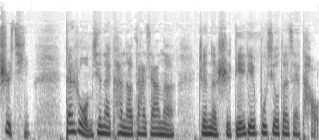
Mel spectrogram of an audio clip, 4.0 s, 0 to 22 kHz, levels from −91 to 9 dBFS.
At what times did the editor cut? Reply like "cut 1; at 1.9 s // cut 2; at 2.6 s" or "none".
none

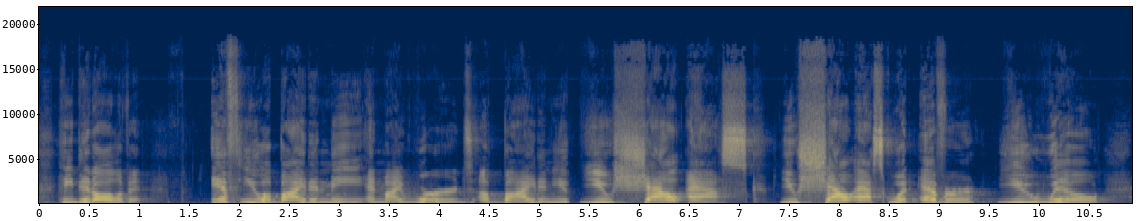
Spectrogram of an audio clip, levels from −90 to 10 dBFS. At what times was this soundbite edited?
cut 1; at 5.3 s // cut 2; at 7.3 s

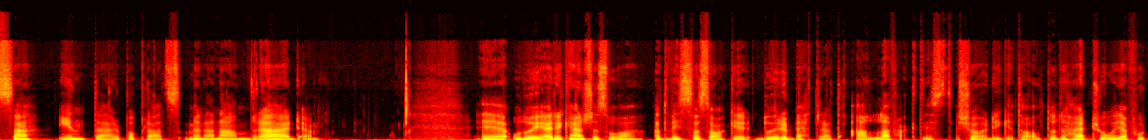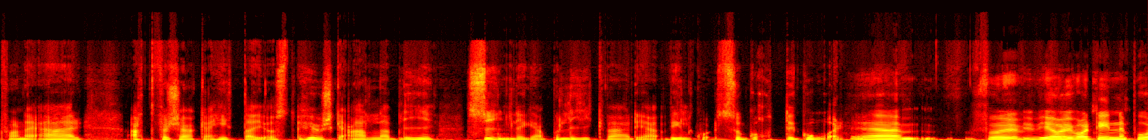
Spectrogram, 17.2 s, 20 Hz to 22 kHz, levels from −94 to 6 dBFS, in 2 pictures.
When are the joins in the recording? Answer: cut 1; at 14.9 s // cut 2; at 16.3 s

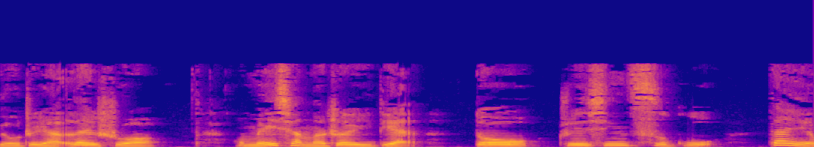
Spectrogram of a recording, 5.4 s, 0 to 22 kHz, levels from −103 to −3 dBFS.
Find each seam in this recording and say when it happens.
none

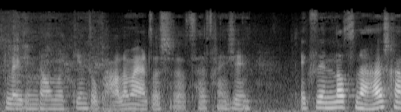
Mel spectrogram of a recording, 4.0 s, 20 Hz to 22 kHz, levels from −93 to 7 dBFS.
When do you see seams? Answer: cut 1; at 1.5 s

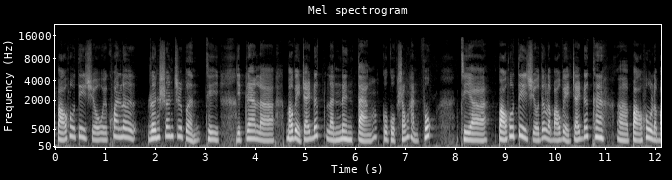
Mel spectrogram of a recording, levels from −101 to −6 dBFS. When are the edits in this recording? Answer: cut 1; at 3.6 s

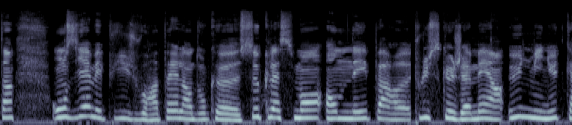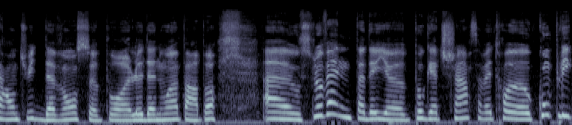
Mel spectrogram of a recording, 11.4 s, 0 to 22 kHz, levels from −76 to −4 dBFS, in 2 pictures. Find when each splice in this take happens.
cut 1; at 4.1 s

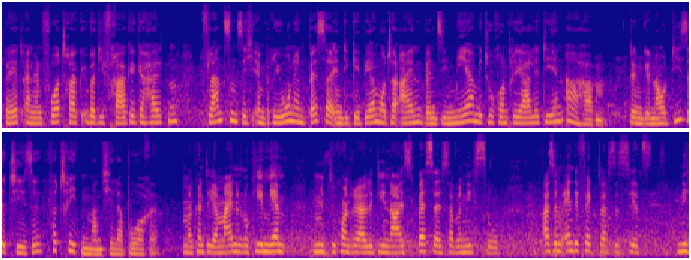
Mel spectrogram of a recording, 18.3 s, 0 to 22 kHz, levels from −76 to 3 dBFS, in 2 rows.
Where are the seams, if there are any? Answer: cut 1; at 17.1 s

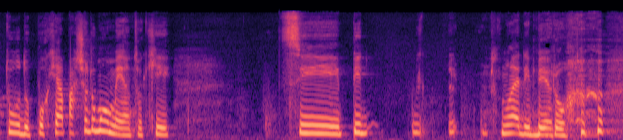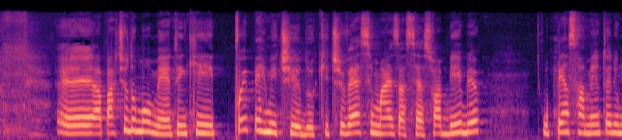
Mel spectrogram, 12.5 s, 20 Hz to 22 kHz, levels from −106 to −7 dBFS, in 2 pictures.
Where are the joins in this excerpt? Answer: none

